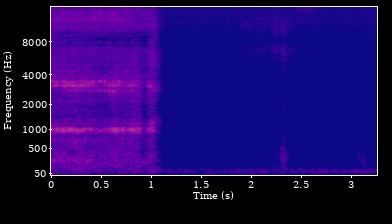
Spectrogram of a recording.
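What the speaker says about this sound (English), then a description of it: "That was me snoring, by the way." A person snores close by, one rough, rattling inhaled snore lasting about a second, then near silence with faint breathing.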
